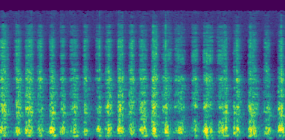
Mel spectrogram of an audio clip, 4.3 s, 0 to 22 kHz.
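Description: A scraper tool scratches the foil layer off a flat, foil-coated paper scratch-off map in close-up. About 16 quick, rhythmic rasping strokes are heard, each a short, bright scrape with a papery body, as the foil is worn away.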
